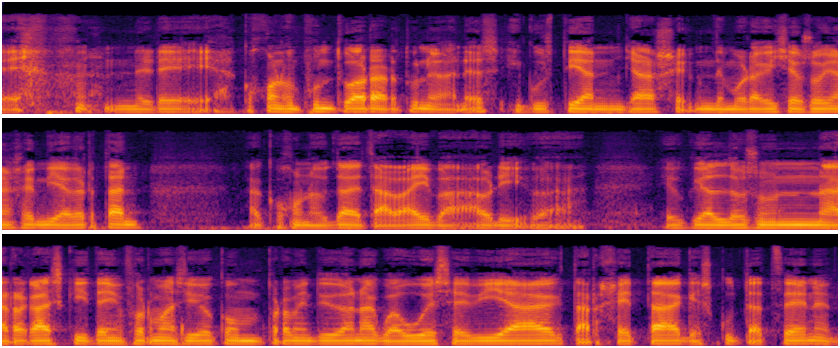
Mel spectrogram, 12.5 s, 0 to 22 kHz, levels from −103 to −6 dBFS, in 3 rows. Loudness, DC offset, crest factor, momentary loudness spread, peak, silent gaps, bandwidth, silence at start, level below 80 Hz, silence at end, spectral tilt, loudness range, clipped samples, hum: -27 LUFS; under 0.1%; 22 dB; 10 LU; -6 dBFS; none; 14 kHz; 0 s; -60 dBFS; 0 s; -5.5 dB/octave; 4 LU; under 0.1%; none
